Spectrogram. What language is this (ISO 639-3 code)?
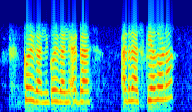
doi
